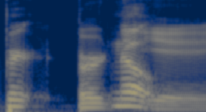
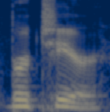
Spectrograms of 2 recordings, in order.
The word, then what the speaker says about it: Bertier: Bertier. Bertier? Bertier.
